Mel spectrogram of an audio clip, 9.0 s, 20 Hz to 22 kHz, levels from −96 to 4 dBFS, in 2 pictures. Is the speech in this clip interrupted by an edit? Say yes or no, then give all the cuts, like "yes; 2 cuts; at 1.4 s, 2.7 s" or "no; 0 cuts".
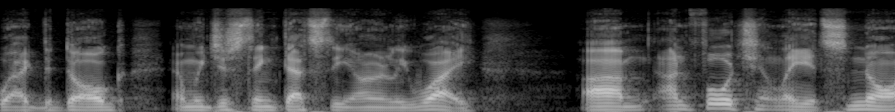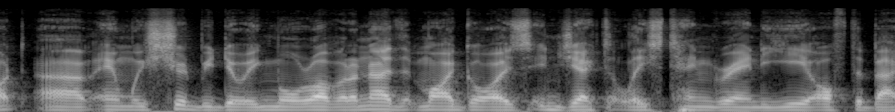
yes; 1 cut; at 7.5 s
